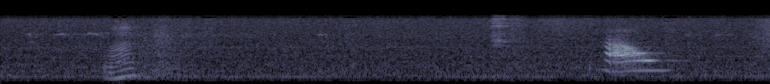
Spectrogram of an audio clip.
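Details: Cat playing with a grasshopper indoors, giving two short meows: a rising-falling mew near the start and a brighter, higher meow about two and a half seconds later, over steady low room hum.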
